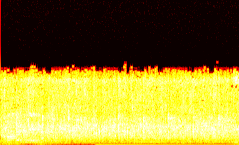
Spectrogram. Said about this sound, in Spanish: Así que un aplauso para esta gran docente y para este valiente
